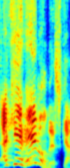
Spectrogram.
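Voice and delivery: lightly voiced beaten defender; mock overwhelmed defender. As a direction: play a defender who has given up. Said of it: "He'd be like".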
